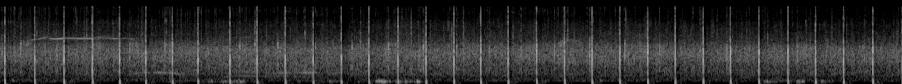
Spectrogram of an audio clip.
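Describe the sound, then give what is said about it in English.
An audience at a morning service applauds the women who stand up to be thanked and honored, many hands clapping in a dense, continuous patter at moderate volume without any talking over it. “So if you are a woman here this morning, would you just stand up and allow us to give you an applause saying thank you so much.”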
